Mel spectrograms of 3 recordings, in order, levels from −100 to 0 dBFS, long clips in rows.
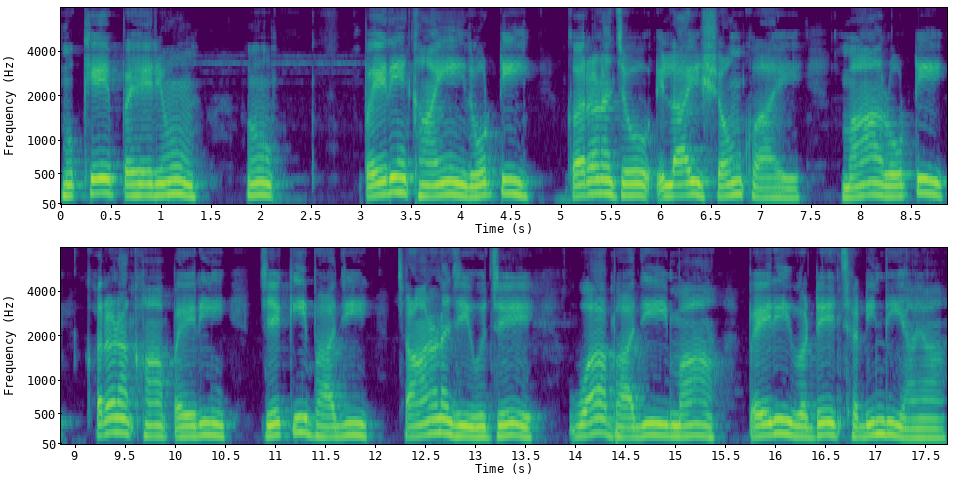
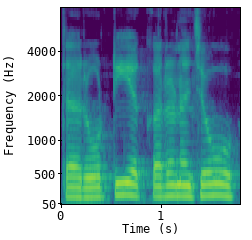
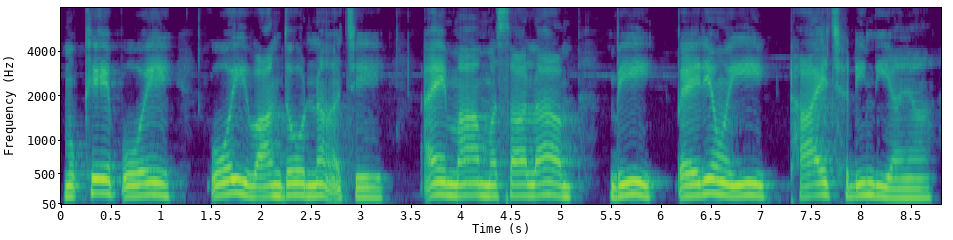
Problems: background sounds at intervals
